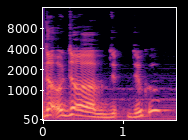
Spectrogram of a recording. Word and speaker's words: Dooku: We got Captain Dooku. Rhymes with poo.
